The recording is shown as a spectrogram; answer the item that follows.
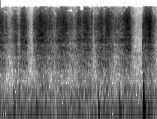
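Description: Sanding the edge of a paper craft tag covered in collaged napkin: quick, even rasping strokes, about four or five a second.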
